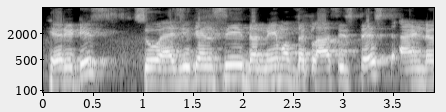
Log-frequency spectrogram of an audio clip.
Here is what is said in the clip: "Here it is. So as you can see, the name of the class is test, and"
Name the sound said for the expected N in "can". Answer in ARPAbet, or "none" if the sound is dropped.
N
